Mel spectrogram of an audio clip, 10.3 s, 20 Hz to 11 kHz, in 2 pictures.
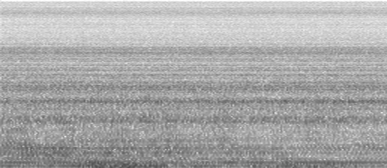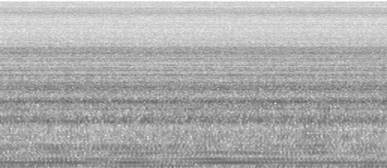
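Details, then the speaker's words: UV packer being loaded and inflated for a 6-inch pipe point repair: steady rushing air with a low even hum, no knocks or bursts; packer inflating and unrolling normally. "sometimes you'll actually hear the tape banging in from the pipe when it snaps, and you can hear the boom, boom, boom as this tape unrolls."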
